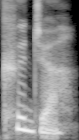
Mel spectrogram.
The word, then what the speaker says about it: could you: Natural: could you help me? Yes, natives connect it like that. Pronunciation tip: could you becomes coulda.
